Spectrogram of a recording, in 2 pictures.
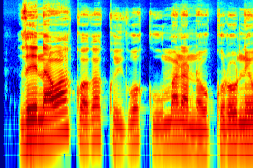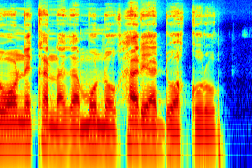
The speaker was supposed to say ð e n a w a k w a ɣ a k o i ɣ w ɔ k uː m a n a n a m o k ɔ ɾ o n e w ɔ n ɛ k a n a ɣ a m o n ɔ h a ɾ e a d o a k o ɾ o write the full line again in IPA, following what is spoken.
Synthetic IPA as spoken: ð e n a w a k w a ɣ a k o i ɣ w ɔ k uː m a n a n a o k o ɾ o n e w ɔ n ɛ k a n a ɣ a m o n ɔ h a ɾ e a d o a k o ɾ o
